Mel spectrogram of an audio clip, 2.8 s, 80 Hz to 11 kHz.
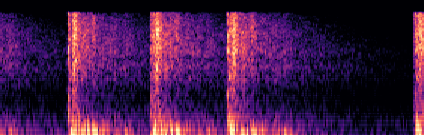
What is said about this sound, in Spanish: En agosto de 1905, empezaron en el nuevo polígono militar los ejercicios de artillería y las fincas de Mlada se convirtieron en blancos de los cañonazos.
